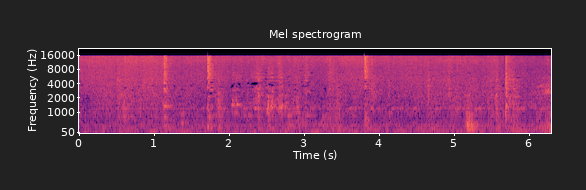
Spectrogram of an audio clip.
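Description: Food being stirred and mixed in a pan over a high gas flame, with irregular scraping taps and clinks over a faint sizzle, close but fairly quiet, no talking.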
